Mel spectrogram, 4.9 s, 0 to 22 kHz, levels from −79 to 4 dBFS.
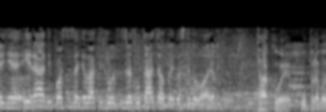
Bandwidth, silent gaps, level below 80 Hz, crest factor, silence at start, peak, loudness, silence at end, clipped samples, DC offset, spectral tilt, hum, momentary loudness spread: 8 kHz; none; -50 dBFS; 14 dB; 0 s; -4 dBFS; -18 LUFS; 0 s; under 0.1%; under 0.1%; -5 dB/octave; none; 6 LU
